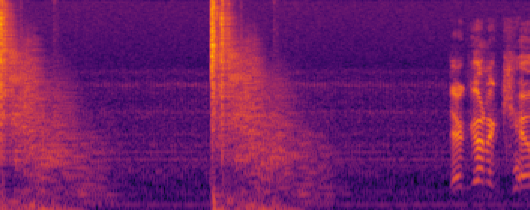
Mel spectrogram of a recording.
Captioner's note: single laser sound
